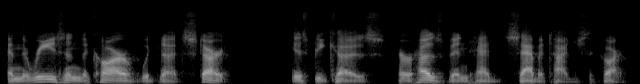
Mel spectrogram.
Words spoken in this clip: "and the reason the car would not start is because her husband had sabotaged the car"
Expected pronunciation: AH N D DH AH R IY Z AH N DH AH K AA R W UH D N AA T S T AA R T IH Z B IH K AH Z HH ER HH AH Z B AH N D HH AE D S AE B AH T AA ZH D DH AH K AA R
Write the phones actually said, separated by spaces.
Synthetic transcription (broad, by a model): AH N DH AH R IY Z AH N DH AH K AA R W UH D N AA T S T AA R T IH Z B IH K AH Z HH ER HH AH Z B AH N D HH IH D S AE B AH T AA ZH DH AH K AA R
